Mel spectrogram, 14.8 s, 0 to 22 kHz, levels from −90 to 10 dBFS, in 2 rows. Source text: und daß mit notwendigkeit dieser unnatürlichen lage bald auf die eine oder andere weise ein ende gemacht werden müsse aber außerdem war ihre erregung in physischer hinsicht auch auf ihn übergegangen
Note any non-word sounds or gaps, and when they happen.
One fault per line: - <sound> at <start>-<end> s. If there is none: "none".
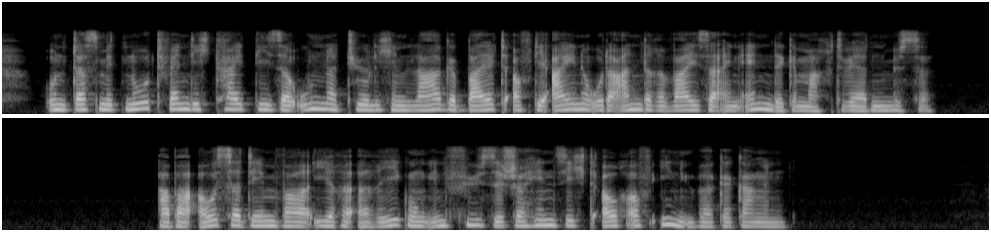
none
